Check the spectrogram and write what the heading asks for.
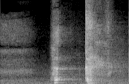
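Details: Sneeze from a compilation of singers sneezing: a short voiced catch followed by one sharp, hissy, explosive burst of air over a faint background hiss.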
